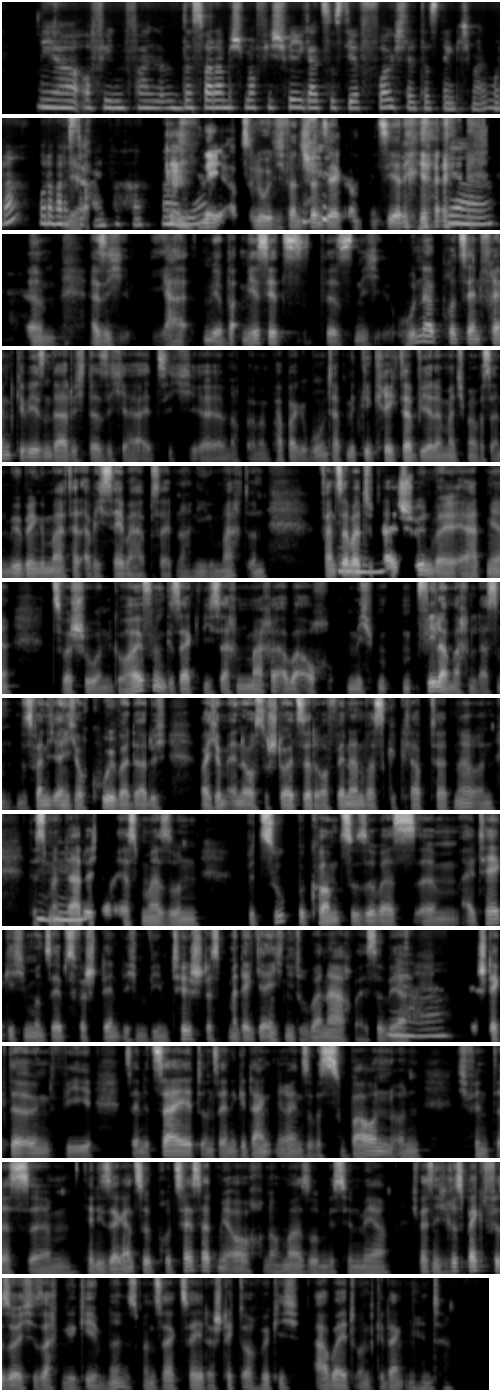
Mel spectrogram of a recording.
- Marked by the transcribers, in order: throat clearing; laugh
- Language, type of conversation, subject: German, podcast, Was war dein stolzestes Bastelprojekt bisher?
